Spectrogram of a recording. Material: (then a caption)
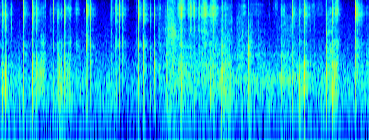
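Wood. A hollow, round wooden or gourd maraca head with burned markings is held in the hand and scratched with long painted nails. The result is a rapid series of sharp, dry scratching clicks and brief rasps, bright and high-pitched with almost no low end. Between the quick bursts there are short, softer scraping passages.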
